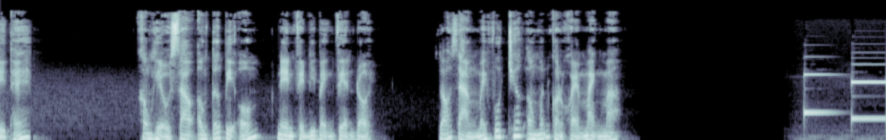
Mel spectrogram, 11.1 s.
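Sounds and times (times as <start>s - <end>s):
speech: 0.0s - 0.4s, 1.8s - 4.8s, 5.5s - 7.8s
doorbell two-tone chime: 10.0s - 11.0s.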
